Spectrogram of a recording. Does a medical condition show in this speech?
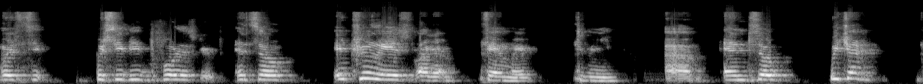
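Yes: cerebral palsy.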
